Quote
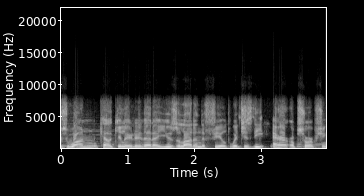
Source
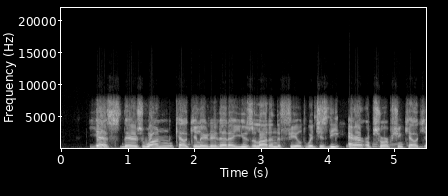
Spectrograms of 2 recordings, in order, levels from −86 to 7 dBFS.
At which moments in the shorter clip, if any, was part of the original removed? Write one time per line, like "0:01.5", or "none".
none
